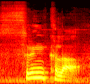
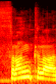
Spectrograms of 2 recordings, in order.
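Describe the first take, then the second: First: श्रृंखला said with i, "srinkhla"; correct vowel. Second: श्रृंखला said with a short a, "srankhla"; wrong vowel. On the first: Teacher correcting the word, i sound. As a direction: give श्रृंखला a clear "srin" opening. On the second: Teacher showing the mispronunciation, a for i. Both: Shown as a demonstration. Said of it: "श्रृंखला नहीं".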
